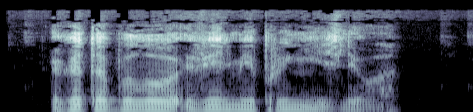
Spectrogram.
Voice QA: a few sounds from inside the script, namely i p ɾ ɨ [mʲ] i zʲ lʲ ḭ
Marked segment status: incorrect: nʲ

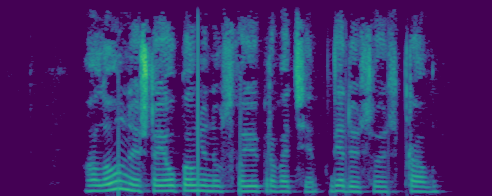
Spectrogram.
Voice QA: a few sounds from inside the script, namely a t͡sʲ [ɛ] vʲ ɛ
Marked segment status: correct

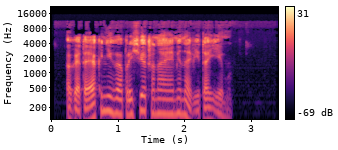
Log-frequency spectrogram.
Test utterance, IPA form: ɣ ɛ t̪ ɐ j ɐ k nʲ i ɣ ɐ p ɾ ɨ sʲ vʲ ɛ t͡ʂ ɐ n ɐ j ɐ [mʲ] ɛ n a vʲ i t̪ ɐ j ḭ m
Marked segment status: correct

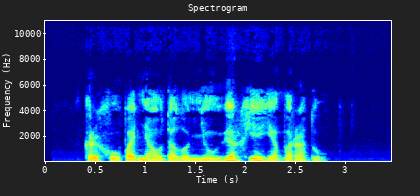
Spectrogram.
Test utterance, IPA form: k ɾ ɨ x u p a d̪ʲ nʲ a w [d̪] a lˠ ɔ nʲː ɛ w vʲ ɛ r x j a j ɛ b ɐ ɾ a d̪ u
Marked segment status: correct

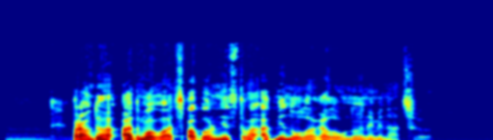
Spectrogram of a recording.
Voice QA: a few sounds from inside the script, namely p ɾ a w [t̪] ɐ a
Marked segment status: incorrect: d̪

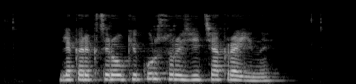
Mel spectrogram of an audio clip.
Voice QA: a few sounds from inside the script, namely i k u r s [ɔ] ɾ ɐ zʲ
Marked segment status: incorrect: u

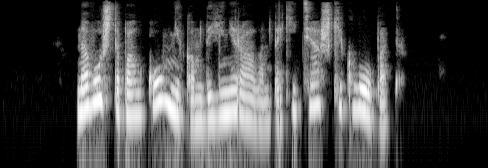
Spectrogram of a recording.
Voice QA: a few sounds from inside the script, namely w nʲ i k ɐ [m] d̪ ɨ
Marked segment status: correct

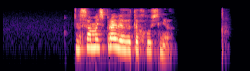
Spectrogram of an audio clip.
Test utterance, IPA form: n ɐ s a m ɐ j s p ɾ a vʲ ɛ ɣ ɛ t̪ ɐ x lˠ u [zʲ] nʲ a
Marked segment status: incorrect: sʲ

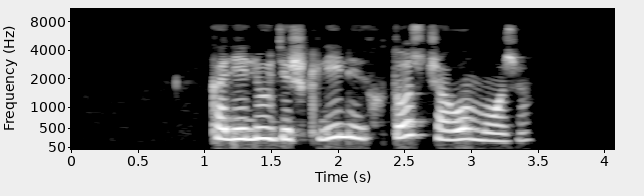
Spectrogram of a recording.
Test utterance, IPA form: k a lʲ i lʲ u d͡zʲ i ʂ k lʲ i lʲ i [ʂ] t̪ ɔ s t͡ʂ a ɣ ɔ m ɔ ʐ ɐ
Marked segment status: incorrect: x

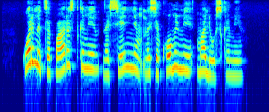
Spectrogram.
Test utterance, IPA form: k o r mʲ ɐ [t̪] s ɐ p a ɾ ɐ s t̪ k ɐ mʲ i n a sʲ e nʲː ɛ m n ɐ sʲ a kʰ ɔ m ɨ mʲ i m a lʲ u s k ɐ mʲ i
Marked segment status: correct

